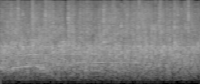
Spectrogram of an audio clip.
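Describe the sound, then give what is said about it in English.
Loud audience applause welcoming a comedian onto a stand-up stage, dense and unbroken clapping that stays at a constant level from start to finish. “Put your hands together and welcome the fine comic talents of Carolina Hearn.”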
